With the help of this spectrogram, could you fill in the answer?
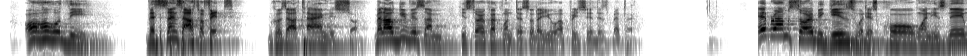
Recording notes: Sermon preached at CBC Shiashie Campus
